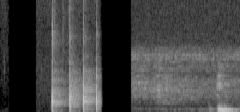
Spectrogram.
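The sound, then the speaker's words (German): In a Christmas nativity story, a girl and her mother knock on the wooden stable door where Mary and Joseph are: four quick, firm, evenly spaced knocks. After a short silence comes a softer scraping, shuffling noise that ends in a low thud as they enter. “Beim Stall angekommen, klopfen Hanna und ihre Mutter an und treten ein.”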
